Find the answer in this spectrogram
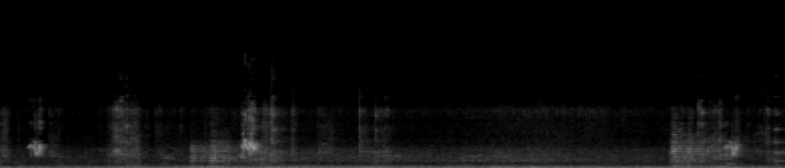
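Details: A budgerigar chick on its first day after hatching gives a few thin, high cheeps and scratchy chirps spread over eight seconds, over a steady low rumble of background noise.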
